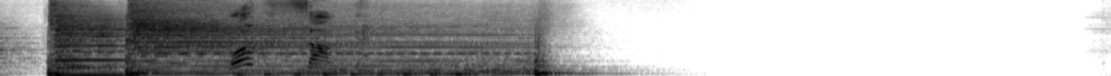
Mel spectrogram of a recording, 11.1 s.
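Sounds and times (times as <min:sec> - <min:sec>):
gentle forest jazz: 0:00.0 - 0:05.8.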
